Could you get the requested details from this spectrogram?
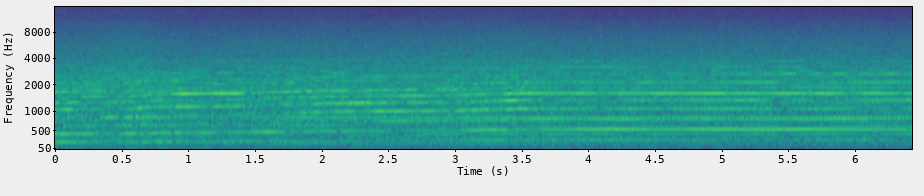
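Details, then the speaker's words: John Deere Green F12 090 hydraulic motor on the bench, unloaded, after teardown and reassembly found no damage (backlash 1.5–1.75), testing a customer-reported squeal. Smooth, even whirring hum at steady pitch with no squeal or rattle: normal hydraulic motor run. "I didn't hear any squeal. No."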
